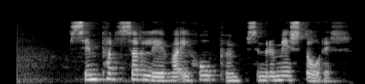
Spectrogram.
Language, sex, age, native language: Icelandic, female, 30-39, Icelandic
